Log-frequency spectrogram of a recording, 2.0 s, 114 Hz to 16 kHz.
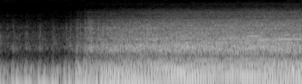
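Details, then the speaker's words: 2020 CFMOTO CForce 800 before clutch kit install, accelerating from a pull: engine pulls hard, then revs sag and dive after a few feet before climbing again; engine bog under acceleration, later cured by the clutch kit. "so right here I want you to listen to the RPM we're just bogged down right there after a few feet listen to it again this is before clutch kit work listen to how it dives down"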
